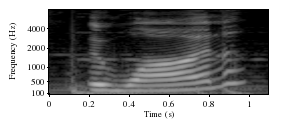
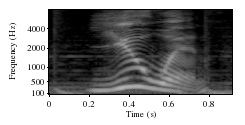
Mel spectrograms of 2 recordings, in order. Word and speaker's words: Iwan: Iwan? Interesting name. Oh, no, it's pronounced Ewan.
